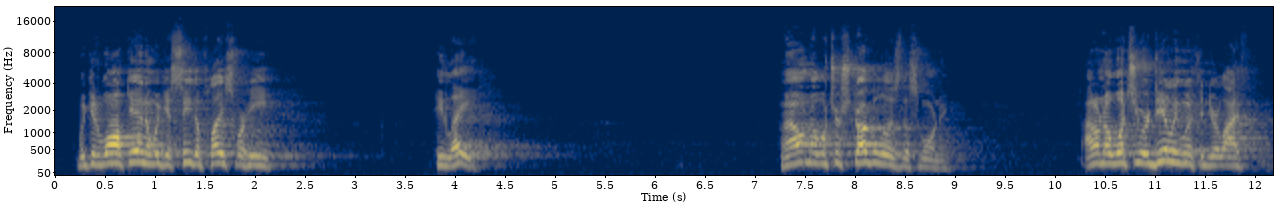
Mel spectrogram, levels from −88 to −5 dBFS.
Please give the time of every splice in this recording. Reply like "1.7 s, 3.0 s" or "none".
none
